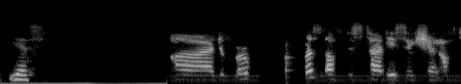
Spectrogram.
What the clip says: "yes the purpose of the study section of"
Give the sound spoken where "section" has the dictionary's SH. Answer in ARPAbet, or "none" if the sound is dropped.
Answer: SH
